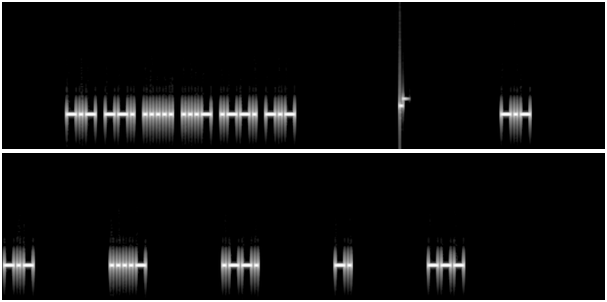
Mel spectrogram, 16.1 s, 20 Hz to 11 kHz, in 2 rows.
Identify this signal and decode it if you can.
Morse code, heard as a keyed tone, about 28 wpm, spaced as for 12 wpm, 700 Hz. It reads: KG5VPK KK4PNO
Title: USA Call Signs - 6 Characters - 8x Character Spacing - 28wpm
